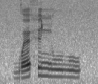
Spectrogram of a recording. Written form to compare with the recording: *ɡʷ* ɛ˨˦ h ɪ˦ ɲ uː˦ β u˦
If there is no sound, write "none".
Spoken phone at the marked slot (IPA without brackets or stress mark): ɡʷ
